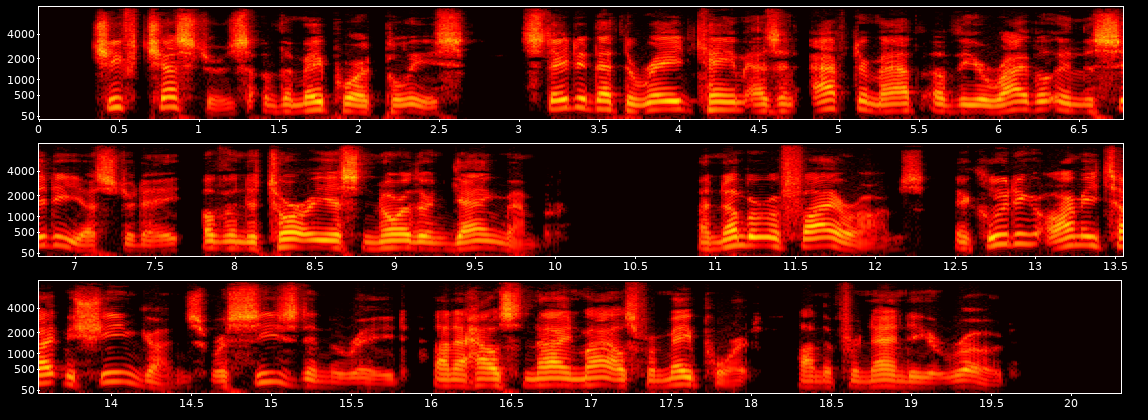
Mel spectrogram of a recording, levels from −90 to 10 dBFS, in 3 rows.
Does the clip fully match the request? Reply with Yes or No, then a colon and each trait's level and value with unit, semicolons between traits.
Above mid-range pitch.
No: medium, 140 Hz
